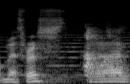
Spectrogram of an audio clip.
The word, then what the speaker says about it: Mithras: Well, Mithras. It rhymes with Pissrith.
